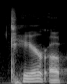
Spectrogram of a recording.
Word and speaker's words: tear: We use the air sound like hair and chair. Tear. Tear up the paper.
